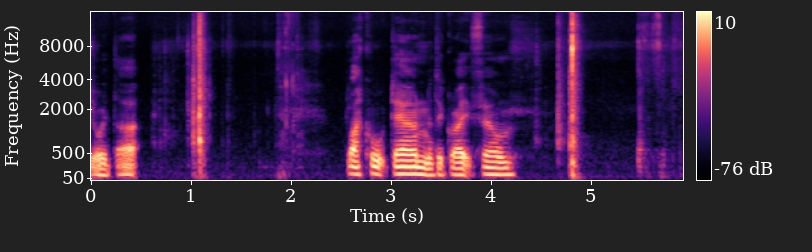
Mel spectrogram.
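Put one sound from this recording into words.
A plastic case clacks down onto a stack of cases.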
